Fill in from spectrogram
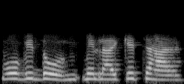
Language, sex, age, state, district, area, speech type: Hindi, female, 18-30, Rajasthan, Jaipur, urban, conversation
